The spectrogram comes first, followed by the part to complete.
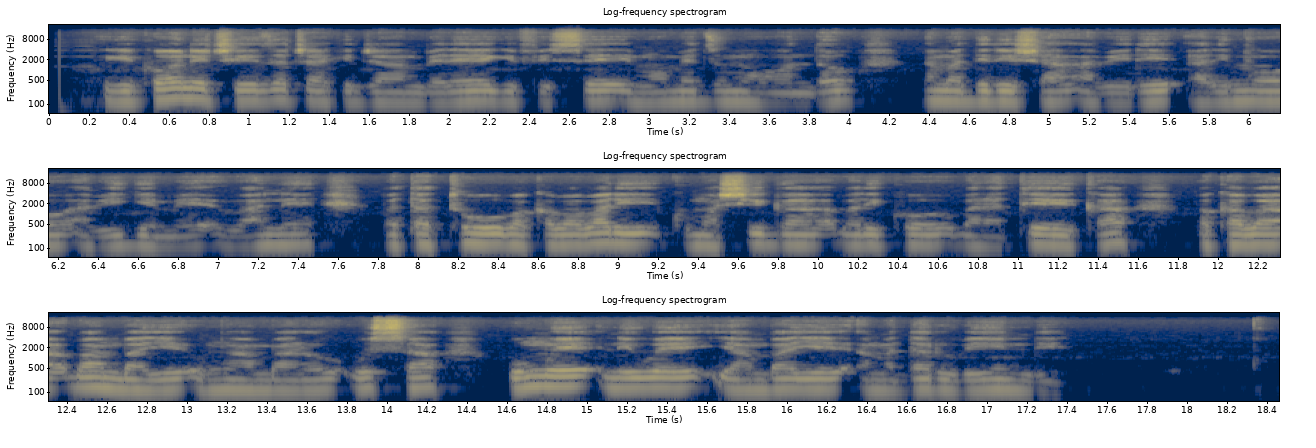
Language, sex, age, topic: Rundi, male, 25-35, education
